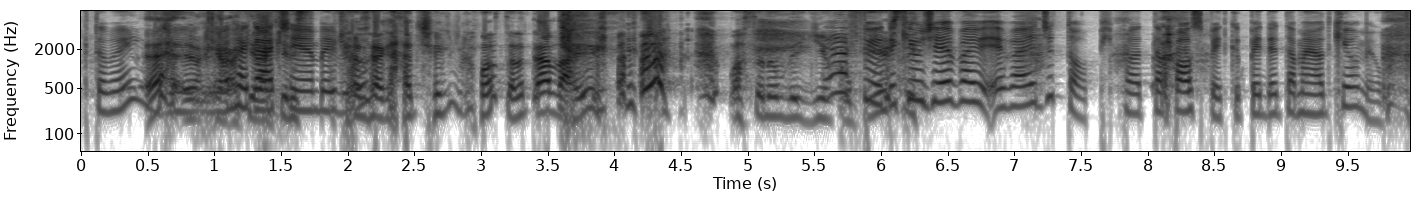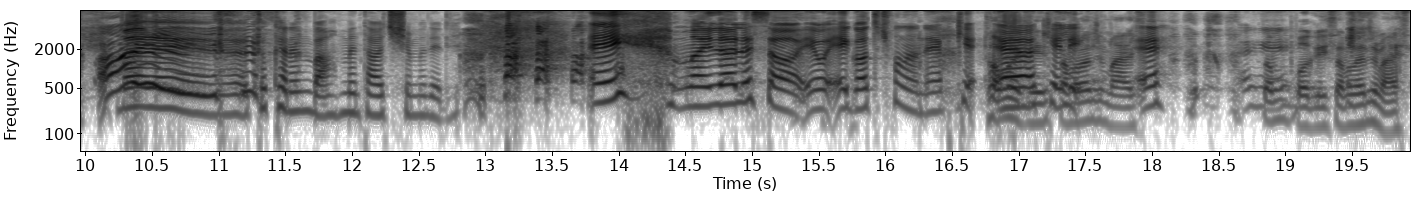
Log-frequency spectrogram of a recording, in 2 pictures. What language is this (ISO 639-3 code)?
por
